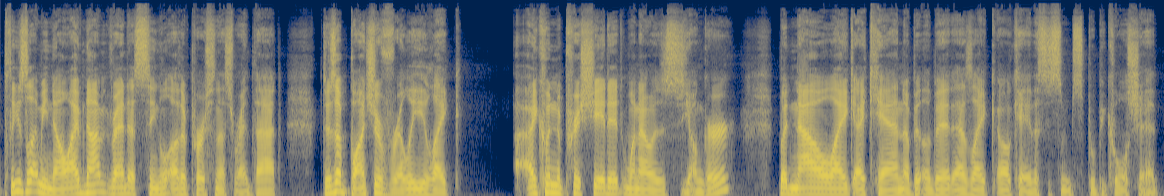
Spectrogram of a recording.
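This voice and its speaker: A man's voice: medium pitch, dry recording. A man giving casual, rambling reaction commentary as a streamer, swearing freely, on a close mic. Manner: profane, rambling, expressive.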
